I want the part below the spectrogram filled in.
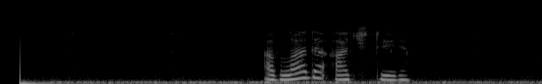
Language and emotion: Russian, neutral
